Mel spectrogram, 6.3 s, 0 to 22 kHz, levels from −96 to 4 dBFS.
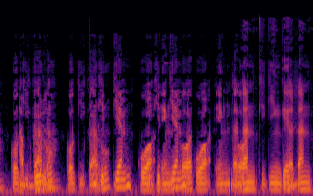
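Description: A second, slower capture path was likely mixed into this speech, giving a doubled audio track: a full-band copy trails the original by roughly one second at about equal level, with no decay. The player started on a low-bitrate version of an adaptive stream, which sounds consistent with HE-AAC around 16 kbit/s. Until 4.80 s the treble is thin and synthetic with nothing above 11.8 kHz, then quality jumps up without a gap. Three blocks of digital silence drop in: a 1.27 ms tick at 1.80 s, a 10.67 ms dip at 2.79 s that fits a 512-sample buffer, and a 16 ms hole at 4.60 s.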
